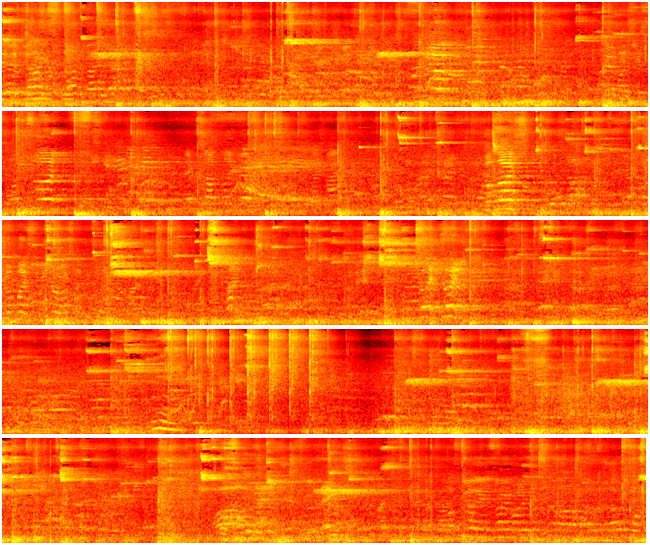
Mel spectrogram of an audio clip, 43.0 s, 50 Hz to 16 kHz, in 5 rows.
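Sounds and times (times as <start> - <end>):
sneakers squeaking: 0.0 - 11.4, 13.1 - 28.6, 30.9 - 43.0.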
